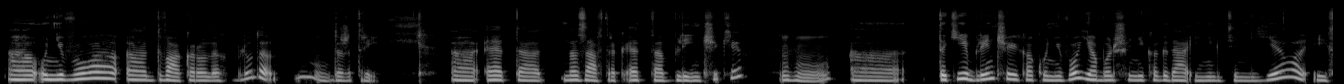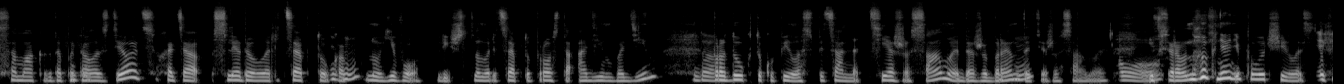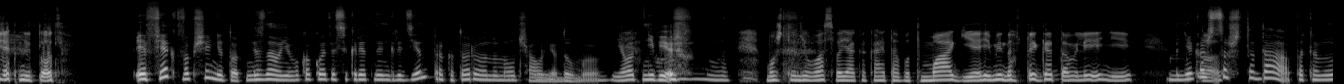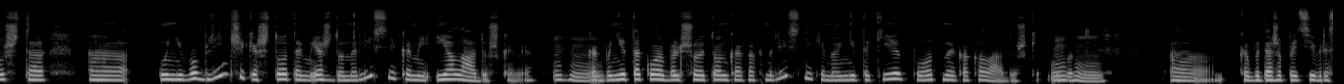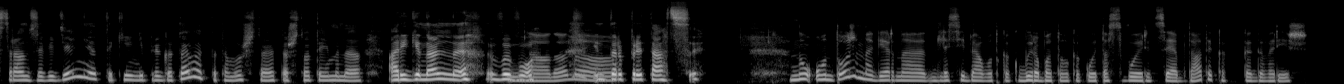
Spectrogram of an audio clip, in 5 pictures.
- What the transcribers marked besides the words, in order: laugh; laughing while speaking: "у меня не получилось"; chuckle; laughing while speaking: "верю"; laughing while speaking: "именно в приготовлении?"; laughing while speaking: "оригинальное в его интерпретации"
- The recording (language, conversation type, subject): Russian, podcast, Какие традиции, связанные с едой, есть в вашей семье?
